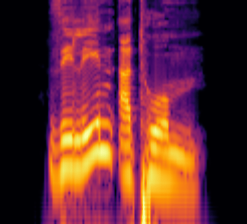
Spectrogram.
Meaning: selenium atom
- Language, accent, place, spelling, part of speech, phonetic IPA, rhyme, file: German, Germany, Berlin, Selenatom, noun, [zeˈleːnʔaˌtoːm], -eːnʔatoːm, De-Selenatom.ogg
